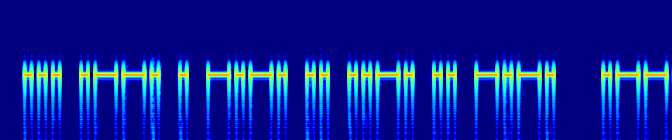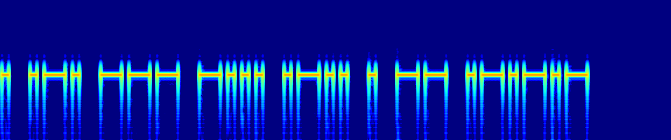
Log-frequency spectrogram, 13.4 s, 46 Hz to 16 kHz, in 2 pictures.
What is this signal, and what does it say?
Morse code, heard as a keyed tone, about 17 wpm, 700 Hz. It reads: SPECIFIC PROBLEM.
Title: Sentences from Top 1000 Words - Review Part 3 - 17wpm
